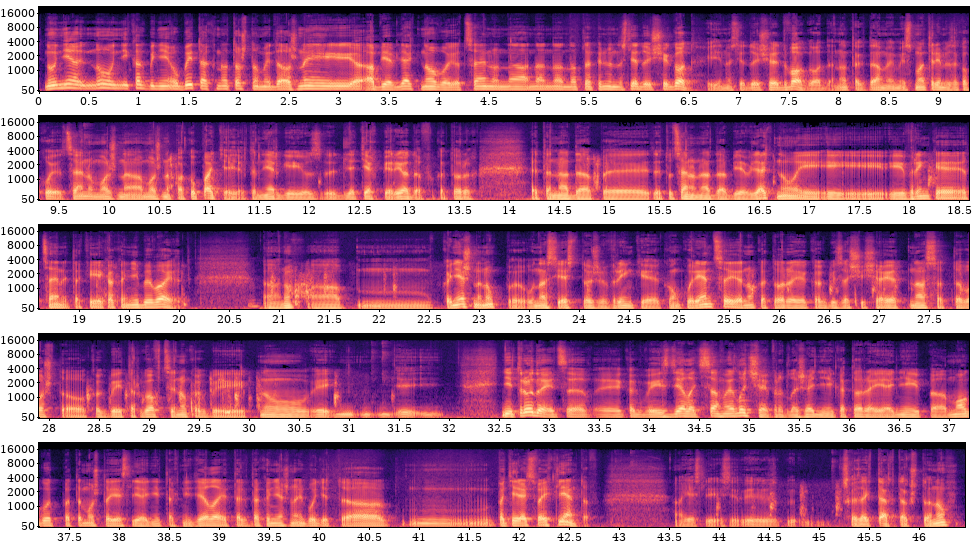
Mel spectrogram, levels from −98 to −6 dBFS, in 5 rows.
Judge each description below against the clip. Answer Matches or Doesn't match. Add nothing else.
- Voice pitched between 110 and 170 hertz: Doesn't match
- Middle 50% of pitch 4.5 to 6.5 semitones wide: Matches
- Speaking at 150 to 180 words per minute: Matches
